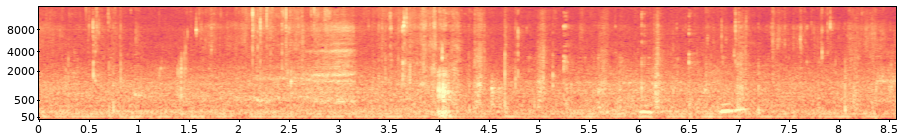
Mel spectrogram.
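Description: Close-miked chewing and mouth sounds of people eating fresh lettuce and perilla-leaf wraps of raw fish, with light clicks of chopsticks. There is a sharp click about four seconds in and two short low hums a little later.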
